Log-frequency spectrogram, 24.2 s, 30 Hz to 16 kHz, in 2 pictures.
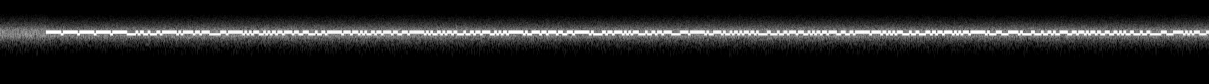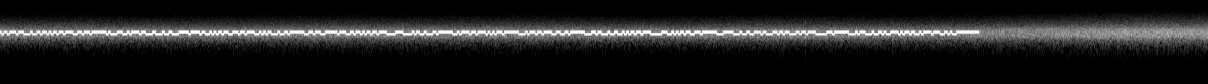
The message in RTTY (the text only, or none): X5YR2 QS2SF 4B2E6 9BDFE QR8KY N6ZME BPFIS TMYNQ J0ZGA MKRW4 PVUJ9 G6H8N R542M CNA5H BFGUB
